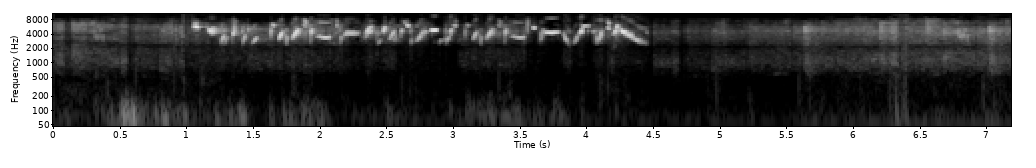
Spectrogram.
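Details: European goldfinch, Dahwara sector song style, Souk Ahras: after a second of low background noise, a three-second burst of rapid liquid twitters and metallic trills, then quiet hum with soft knocks.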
